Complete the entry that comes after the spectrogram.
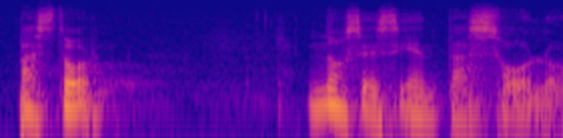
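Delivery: low, softened reassurance; retold gentle consolation. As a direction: console him quietly, pausing after the address. Retells pastor's consoling message. (consuelo suave, en voz más baja)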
